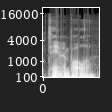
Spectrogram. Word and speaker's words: Tame Impala: Did I say that correctly? – Yeah, Tame Impala.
